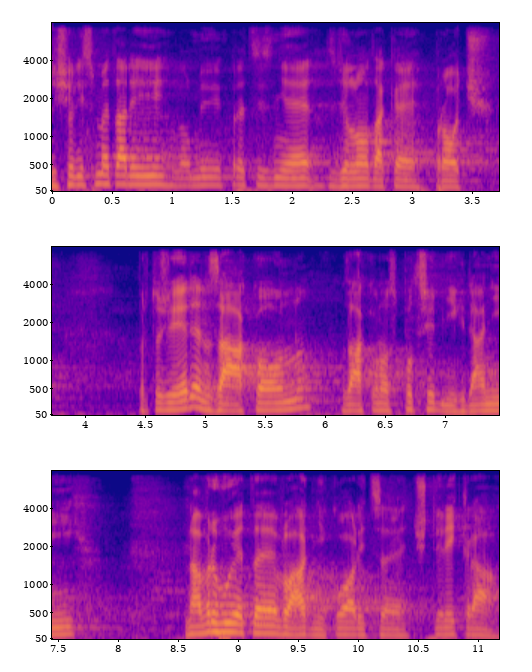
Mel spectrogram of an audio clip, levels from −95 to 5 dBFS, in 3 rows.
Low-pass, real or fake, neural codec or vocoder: 7.2 kHz; real; none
